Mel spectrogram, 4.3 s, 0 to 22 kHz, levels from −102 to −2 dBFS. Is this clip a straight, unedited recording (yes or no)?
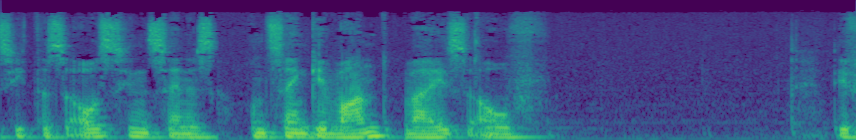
no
